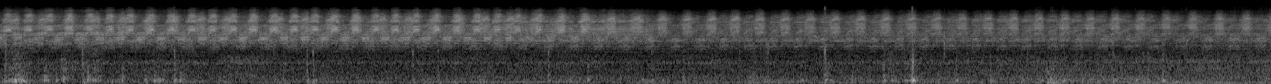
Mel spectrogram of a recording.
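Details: Cicadas on Mount Takatori break into simultaneous calling, 19 July 2015, taken with a telephoto microphone: shrill buzzing throbs in steady pulses, about one per second, continuing unbroken over a faint low background hum.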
